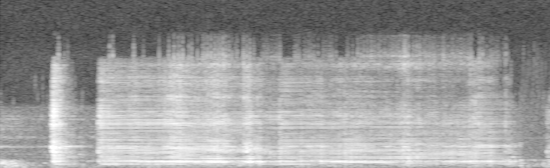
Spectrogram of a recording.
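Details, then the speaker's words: Wood lathe, gouge taking light truing cuts: buzzing, fluttering scrape that chatters where the blank is still out of round, not yet true. "Can hear it sort of chatter a little bit. That's the area that's not very round, very true."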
